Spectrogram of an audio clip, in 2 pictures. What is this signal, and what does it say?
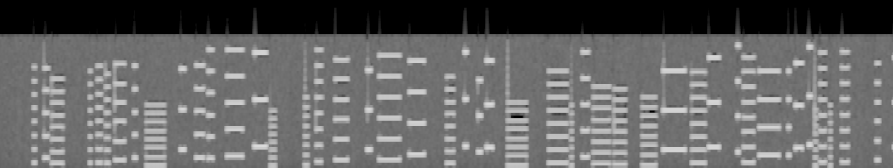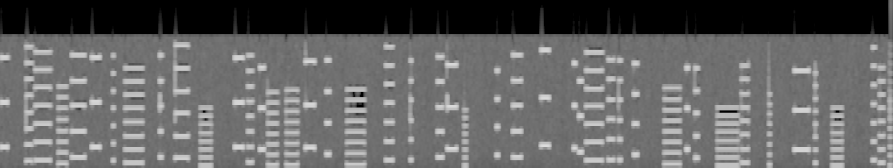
Electronic bleeps of random pitch and length. There is no code.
